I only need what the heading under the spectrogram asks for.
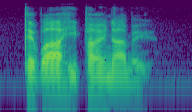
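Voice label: "te wahi ponamu", Māori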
